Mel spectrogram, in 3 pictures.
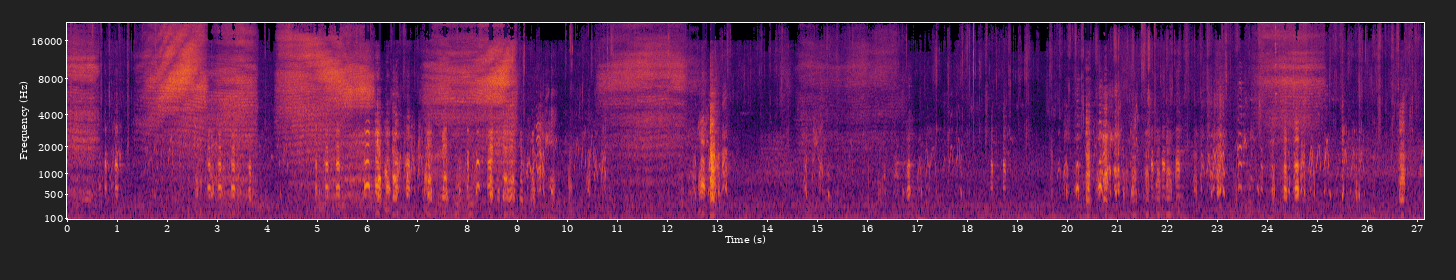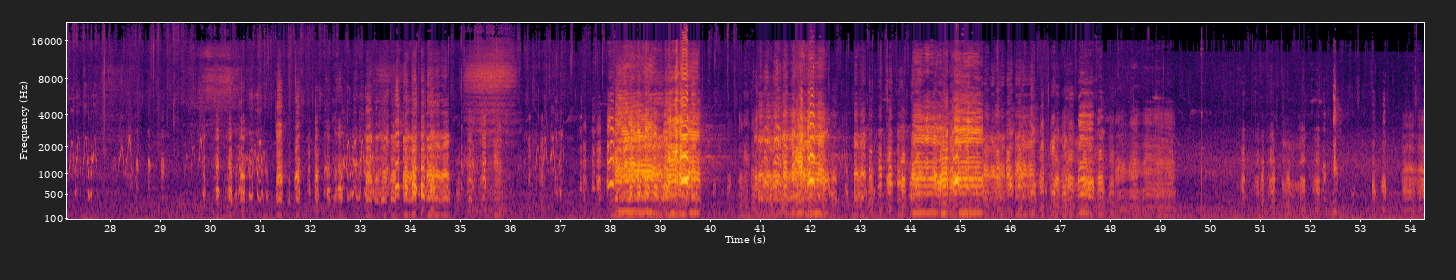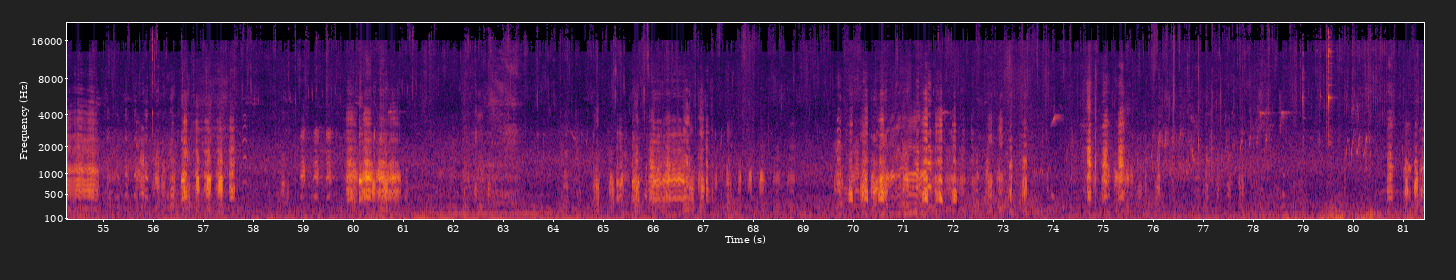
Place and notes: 1348 Ottignies-Louvain-la-Neuve - Angry geese
During the time I pick up beer capsules for my neighboor, who is collecting this kind of objects, a huge herd of geese is coming to see me. The birds are very angry : fshhhhhh they said !
Ottignies-Louvain-la-Neuve, Belgium, 15 July 2017, ~08:00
